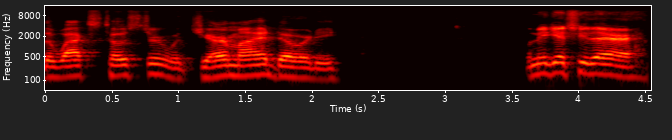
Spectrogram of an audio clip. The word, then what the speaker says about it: Dougherty: last name is pronounced docker t likerty so i guess it's the d-o-u-g-h would come off super harsh like the gh would almost be like a ck but i don't know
